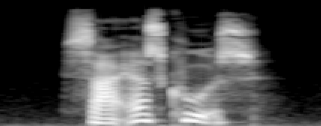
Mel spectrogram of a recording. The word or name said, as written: sejrskurs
